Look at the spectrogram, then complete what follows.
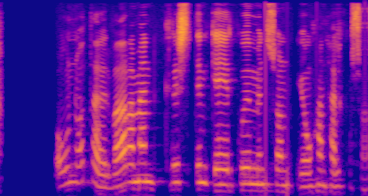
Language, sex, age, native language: Icelandic, female, 50-59, Icelandic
